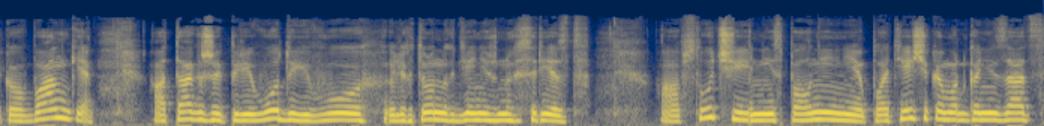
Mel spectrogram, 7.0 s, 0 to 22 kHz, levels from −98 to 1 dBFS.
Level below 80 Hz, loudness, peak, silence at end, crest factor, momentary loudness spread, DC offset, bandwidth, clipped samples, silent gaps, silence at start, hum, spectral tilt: -44 dBFS; -11 LUFS; 0 dBFS; 0 s; 10 dB; 10 LU; under 0.1%; 12.5 kHz; under 0.1%; none; 0 s; none; -5.5 dB/octave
